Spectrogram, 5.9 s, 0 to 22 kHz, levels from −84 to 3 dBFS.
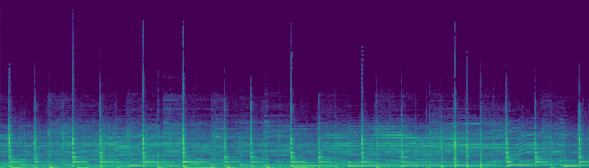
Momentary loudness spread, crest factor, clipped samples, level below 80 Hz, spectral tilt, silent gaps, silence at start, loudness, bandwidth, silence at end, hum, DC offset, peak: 4 LU; 22 dB; under 0.1%; -40 dBFS; -5.5 dB/octave; none; 0 s; -22 LUFS; 12.5 kHz; 0 s; none; under 0.1%; -2 dBFS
